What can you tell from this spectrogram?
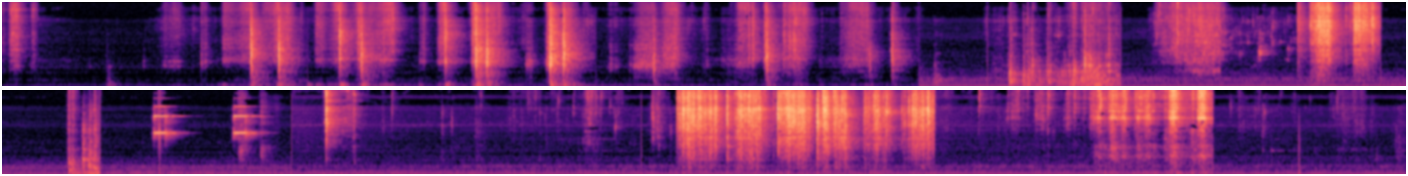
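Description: Hand vegetable peeler scraping a potato skin in quick, irregular strokes. Then a steady low hum from an electric cooktop starts, with two short electronic control beeps a few seconds later. Two louder bursts of rustling noise come near the end.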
